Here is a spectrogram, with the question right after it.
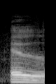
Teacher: L 설축음은 더 이 혀끝을 붙이고 양옆을 터서 공기를 뿜어내기 때문에 설축이라고 하는 겁니다.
